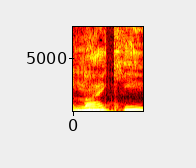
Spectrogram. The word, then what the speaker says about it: Nike: The song is called Nike. Or Nike, for some people that pronounce it that way.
